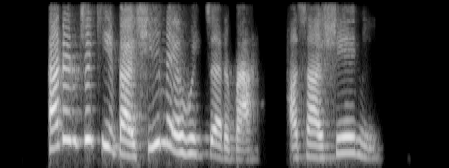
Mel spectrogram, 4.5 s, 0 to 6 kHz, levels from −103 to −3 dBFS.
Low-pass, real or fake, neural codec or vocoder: 5.4 kHz; fake; codec, 16 kHz, 1 kbps, X-Codec, HuBERT features, trained on general audio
